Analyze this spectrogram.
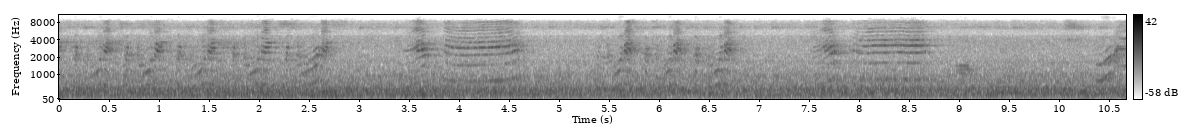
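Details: ['Parrot calling repeatedly: bursts of short, rising and falling harmonic notes, some quick chattering clusters, continuing throughout against constant background hiss.']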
